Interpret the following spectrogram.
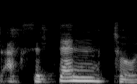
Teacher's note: It's a third syllable stressed word.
